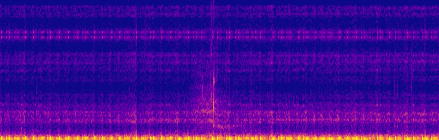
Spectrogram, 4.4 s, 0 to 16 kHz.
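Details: 2009 Ducati 848 after fuel pump hose repair, idling during leak check: lumpy but steady twin idle at about three beats a second, even with no knocking; healthy, with no fuel at the flange or breather hoses.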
